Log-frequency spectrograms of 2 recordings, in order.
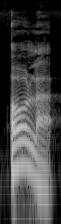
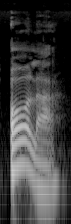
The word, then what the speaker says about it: hola: Hi is called hola in Spanish. Can you try that, please? Hola. Did you get that right? hola. Remember, H is always silent in Spanish. We do not pronounce it.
